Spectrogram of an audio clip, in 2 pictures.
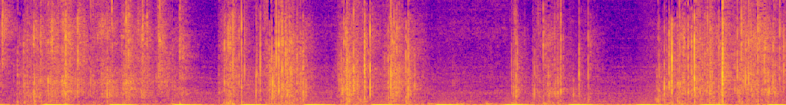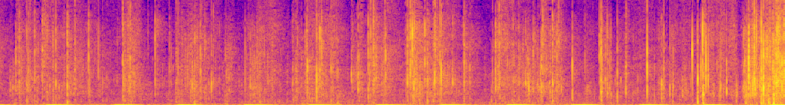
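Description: A small, soft plastic-wrapped pocket tissue packet is squeezed and crinkled between the fingers. The result is a steady, rhythmic run of bright, crackly crinkling bursts that swell and fade, with brief quieter gaps between squeezes.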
